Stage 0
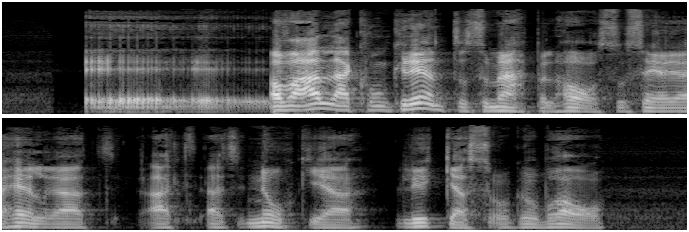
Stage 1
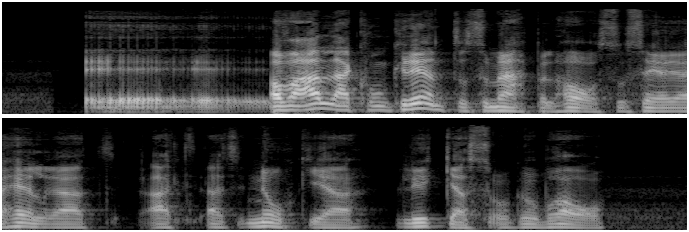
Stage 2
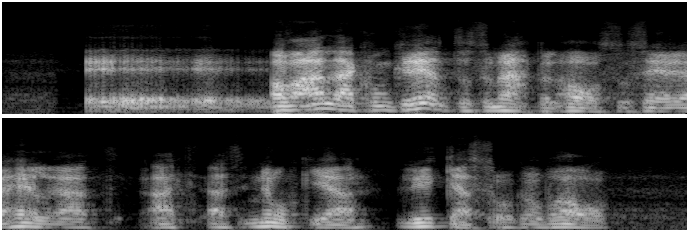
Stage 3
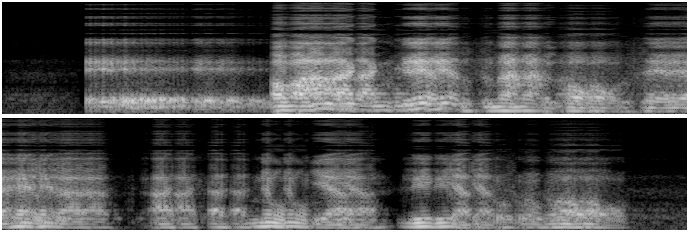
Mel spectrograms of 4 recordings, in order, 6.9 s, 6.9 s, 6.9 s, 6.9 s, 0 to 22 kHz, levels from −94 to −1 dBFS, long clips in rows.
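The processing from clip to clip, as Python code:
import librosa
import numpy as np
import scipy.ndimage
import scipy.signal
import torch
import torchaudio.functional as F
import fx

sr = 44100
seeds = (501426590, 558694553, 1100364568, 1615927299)

y1 = fx.tilt_shelf(x, sr, db=5.0, hz=1500.0)
y1 = y1 * 10.0 ** (-7.5 / 20.0)
y2 = fx.lowpass_res(y1, sr, hz=2500.0, q=2.8)
y2 = fx.chorus_voices(y2, sr, voices=4, hz=0.74, base_ms=19, depth_ms=4.6, mix_pct=65)
y2 = y2 * 10.0 ** (5.5 / 20.0)
y3 = y2 + 10.0 ** (-4.0 / 20.0) * np.pad(y2, (int(110 * sr / 1000.0), 0))[:len(y2)]
y3 = np.interp(np.arange(len(y3)), np.arange(len(y3))[::6], y3[::6])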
